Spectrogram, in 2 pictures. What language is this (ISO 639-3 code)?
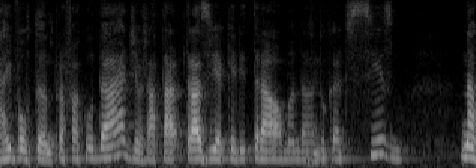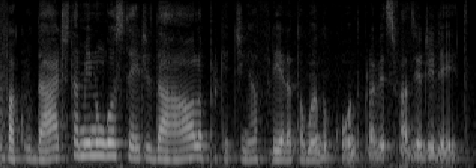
por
